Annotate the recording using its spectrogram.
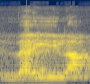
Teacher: لیلا سب لام کو باریک پڑیں گے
